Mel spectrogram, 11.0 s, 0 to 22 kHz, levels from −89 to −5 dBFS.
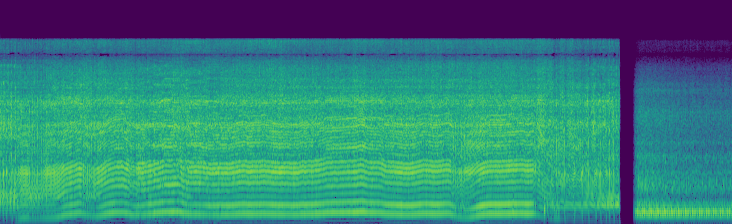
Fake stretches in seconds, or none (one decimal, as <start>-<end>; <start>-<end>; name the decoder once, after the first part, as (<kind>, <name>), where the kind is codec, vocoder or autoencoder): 2.1-3.3 (codec, SNAC)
